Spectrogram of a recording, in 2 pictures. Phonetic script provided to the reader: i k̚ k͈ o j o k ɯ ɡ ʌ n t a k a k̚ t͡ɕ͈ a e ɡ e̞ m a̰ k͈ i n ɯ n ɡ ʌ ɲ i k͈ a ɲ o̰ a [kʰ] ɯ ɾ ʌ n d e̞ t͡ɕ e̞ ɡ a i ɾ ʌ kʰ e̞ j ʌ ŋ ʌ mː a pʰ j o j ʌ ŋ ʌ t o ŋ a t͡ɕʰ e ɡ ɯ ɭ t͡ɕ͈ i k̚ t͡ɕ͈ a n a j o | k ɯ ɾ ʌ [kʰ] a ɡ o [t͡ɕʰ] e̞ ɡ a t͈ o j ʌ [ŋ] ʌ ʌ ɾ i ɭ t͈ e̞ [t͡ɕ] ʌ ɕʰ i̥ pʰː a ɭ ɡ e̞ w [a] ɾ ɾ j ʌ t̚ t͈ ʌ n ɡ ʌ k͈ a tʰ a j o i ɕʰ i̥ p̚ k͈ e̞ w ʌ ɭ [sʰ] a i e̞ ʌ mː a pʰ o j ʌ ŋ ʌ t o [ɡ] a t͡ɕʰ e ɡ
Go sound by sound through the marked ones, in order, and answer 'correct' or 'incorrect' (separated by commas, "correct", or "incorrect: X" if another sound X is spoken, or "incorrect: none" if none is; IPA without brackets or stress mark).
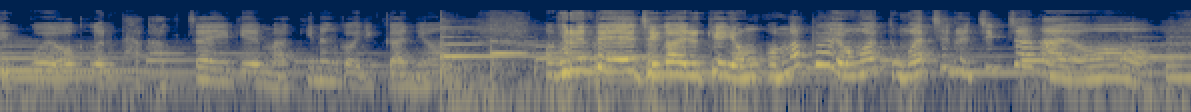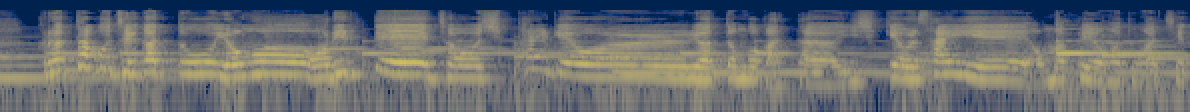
incorrect: k, incorrect: tʰ, incorrect: t͡ɕ, correct, correct, incorrect: ʌ, correct, incorrect: ŋ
